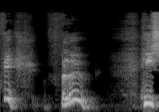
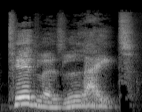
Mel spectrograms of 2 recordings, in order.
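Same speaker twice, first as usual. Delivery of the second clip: slow, stern; 3 dB louder, much slower than usual. Acted. Teacher marks pupil late.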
